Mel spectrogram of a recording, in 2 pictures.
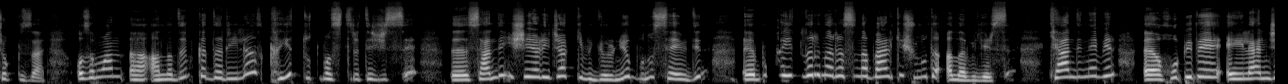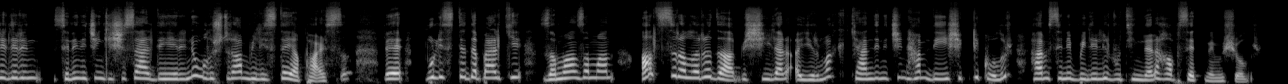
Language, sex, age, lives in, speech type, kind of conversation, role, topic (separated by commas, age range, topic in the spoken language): Turkish, female, 40-44, Germany, conversation, advice, advisor, Eğlence ve hobiler için harcama yaparken neden suçluluk ve pişmanlık hissediyorum?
